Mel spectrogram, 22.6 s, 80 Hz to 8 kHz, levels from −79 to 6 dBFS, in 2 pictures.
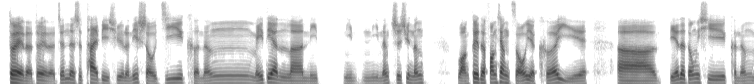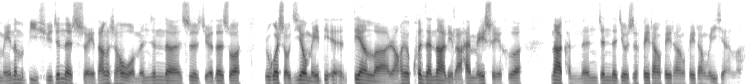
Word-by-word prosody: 对 - - +10
的 - - +1
对 470 0 +1
的， 485 - -3
真 130 - -3
的 135 - +1
是 120 0 -6
太 120 - +4
必 115 -3 -4
需 115 +2 -6
了， 105 - -3
你 135 - -2
手 95 -8 -1
机 140 +9 -3
可 - - -6
能 125 +5 -6
没 120 +2 -1
电 120 -7 +3
啦， 105 -1 +2
你 100 -1 -8 0.3
你 105 -1 -12
你 105 0 -13
能 115 +4 -3
持 125 - -4
续 145 - -3
能 125 +1 -2 0.5
往 100 - +2
对 150 +7 +6
的 125 - +5
方 140 +2 +3
向 150 -6 +4
走 110 - +2
也 125 - +2
可 115 +5 +2
以， 100 -5 -3 0.4
呃， 105 -1 +4 0.2
别 125 +4 +2
的 145 - +5
东 135 +1 -1
西 120 -2 -2
可 - - -9
能 105 +2 -7
没 100 +1 -5
那 130 - -2
么 125 - -8
必 115 0 -8
需， 115 +2 -9
真 140 +1 -1
的 - - +3
水 460 -2 -4
当 130 - 0
时 110 -1 -6
候 120 - +2
我 105 - 0
们 100 +4 -8
真 115 +1 -6
的 100 -3 +2
是 105 +3 -4
觉 95 0 -4
得 105 -2 +1
说， 105 +2 +1 0.3
如 120 - -5
果 125 - +6
手 95 - -1
机 100 +3 -11
又 120 -2 +7
没 100 -1 -2
电 130 +5 -6
呃， - - -8
电 125 -4 +5
了， 95 -2 +1
然 90 +1 -2
后 115 - -2
又 120 - +3
困 - - +2
在 120 - +3
那 115 -2 +6
里 90 -2 -4
啦， 85 0 -1
还 105 +3 +1
没 105 +3 -2
水 90 -6 -5
喝， 105 -1 -3 0.4
那 - - +7
可 - - -14
能 95 +3 -8
真 110 +1 -2
的 105 -2 -1
就 105 +1 -3
是 105 - -7
非 110 +3 -1
常 100 -1 -1
非 105 - -2
常 95 -1 -7
非 105 - -4
常 95 -1 -7
危 95 0 -8
险 - - -11
了。 - - -24
110 Hz, 265 characters per minute, -26 LUFS, 100-125 Hz, 0.5 s, 对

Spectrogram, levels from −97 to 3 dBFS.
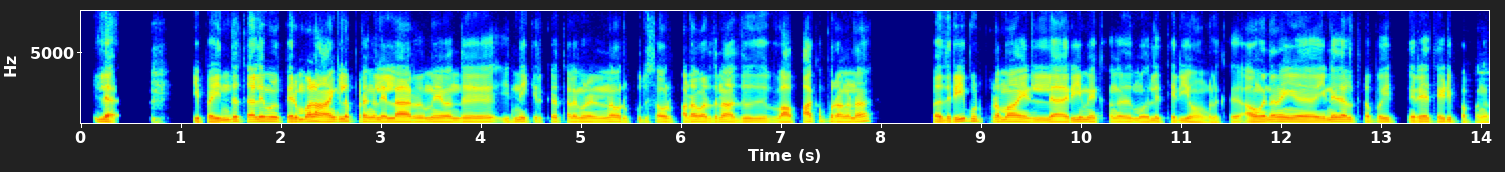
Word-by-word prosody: இல்ல. - - +5 0.9
இப்ப 125 +1 -1
இந்த 135 +4 +1
தலைமுறை 155 0 +4
பெரும்பாலும் 145 +3 +5
ஆங்கில 150 +4 +3
படங்கள 145 -2 0
எல்லாருமே 130 +1 +3
வந்து, 125 +1 -1 0.4
இன்னைக்கு 130 +2 -3
இருக்க 140 +3 -6
தலைமுறை 130 +1 0
என்னன்னா, 135 +4 -1
ஒரு 120 - -7
புதுசா 125 0 -8
ஒரு 120 - -6
படம் 130 +3 +2
வருதுனா, 125 +2 -1
அது 120 +1 -5 0.3
வா 110 - +5 0.2
பார்க்க 140 +3 -1
போறாங்கன்னா, 130 +2 +1 0.7
இப்போ 130 - -3
அது 120 +2 -2
ரீபூட் 170 -2 0
படமா? 140 +1 +2 0.2
இல்ல 125 0 -1 0.2
ரீமேக்காங்கிறது 130 -2 -2
முதல்லேயே 120 0 -2
தெரியும் 115 +1 -1
அவங்களுக்கு. 100 +1 -8 0.2
அவங்க 130 +2 +4
என்னன்னா 145 +2 +2
இ - - +1 0.3
இணையதளத்துல 140 -2 0
போய் 130 +1 0 0.2
நெறைய 130 +3 +2
தேடிப் 130 0 -2
பார்ப்பாங்க, 105 -4 -7
130 Hz, 165 wpm, -22 LUFS, 125-140 Hz, 0.9 s, இல்ல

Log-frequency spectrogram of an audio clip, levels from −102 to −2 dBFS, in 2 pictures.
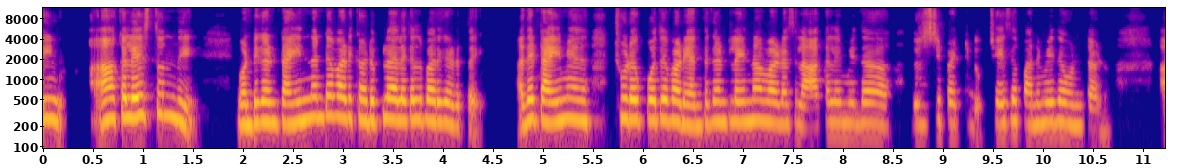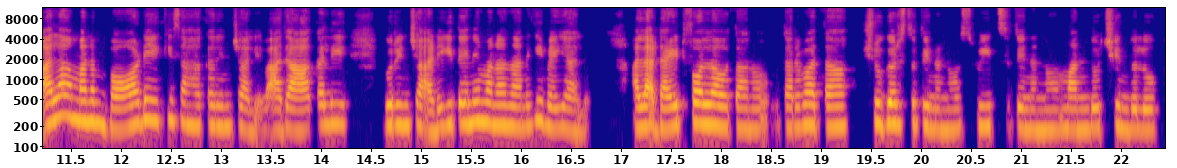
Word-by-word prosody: టివ్ 255 -2 +1 0.5
ఆకలేస్తుంది. 270 -2 +5 0.5
ఒంటి 215 +1 +4
గంట 230 -1 +2
అయిందంటే 270 +5 +2
వాడి 265 -1 +5
కడుపులో 245 +1 +4
ఎలకలు 250 +1 +3
పరిగెడతాయి. 230 - 0 0.4
అదే 250 - +6
టైమే 240 +3 +4 0.4
చూడకపోతే, 250 -1 +4
వాడెంత 215 -2 +2
గంటలైనా 235 +1 0
వాడసల 220 -2 -1
ఆకలి 230 +4 -5
మీద 225 +1 -6 0.5
దృష్టి 215 +3 -7
పెట్టడు. 220 -1 -8 0.2
చేసే 225 +2 -2
పని 215 0 -4
మీదే 230 0 0
ఉంటాడు. 200 - -8 0.6
అలా 255 +7 +4 0.2
మనం 235 -1 +2 0.2
బాడీకి 235 +6 0
సహకరించాలి. 205 -3 -6 0.2
అది 185 +1 -2
ఆకలి 210 +4 -4 0.5
గురించి 210 0 -1
అడిగితేనే 215 +6 -1
మనం 210 -1 0
దానికి 200 +5 -4
వేయాలి. 185 -4 -6 0.5
అలా 195 0 +5
డైట్ 205 +3 0
ఫాలో 220 -2 +4
అవుతాను. 190 -2 -5 0.3
తర్వాత 205 +1 -2 0.4
షుగర్స్ 220 -1 +1
తినను, 180 -3 -6
స్వీట్స్ 200 -1 -8
తినను, 180 -2 -5 0.2
మందు 180 +1 -3
చిందులు 180 -3 -5
220 Hz, 120 wpm, -23 LUFS, 200-240 Hz, 0.6 s, అదే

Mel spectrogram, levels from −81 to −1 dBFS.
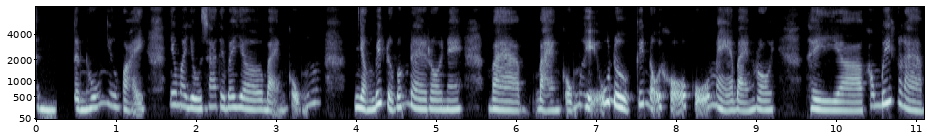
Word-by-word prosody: tình 195 -4 +3 0.2
tình 205 -3 +1
huống 245 +10 0
như 290 -6 -6
vậy. 205 -5 -4 0.3
Nhưng 300 -1 -3
mà 280 - -3
dù 230 -3 +3
sao 260 +4 -5
thì 245 - 0
bây 245 +1 0
giờ 210 -4 +1
bạn 185 -1 -3
cũng 320 +10 -6 0.4
nhận 220 -5 +4
biết 330 +7 +4
được 230 -5 +1
vấn 255 +6 -1
đề 225 -8 +2
rồi 205 -1 0
nè, 200 +1 +1 0.3
và 195 -3 +1 0.2
bạn 190 -2 -2
cũng 195 +8 -4
hiểu 265 +4 +1
được 245 - +7
cái 315 - -1
nỗi 305 - -1
khổ 265 +1 -1
của - - 0
mẹ 195 -6 0
bạn 190 0 -1
rồi. 200 -2 -1 0.4
Thì, 200 -4 +3
à, 185 -1 0
không 275 +2 -6
biết 355 +2 +3
là 195 - -2
215 Hz, 205 wpm, -22 LUFS, 195-255 Hz, 0.4 s, được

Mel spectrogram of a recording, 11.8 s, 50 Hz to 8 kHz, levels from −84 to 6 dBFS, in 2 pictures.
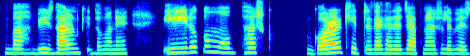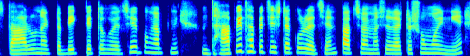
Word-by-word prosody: বাহ! 220 -1 0 0.2
বেশ 230 0 -1
দারুণ 220 +2 +6
কিন্তু 200 0 -12
মানে 205 0 -6 0.7
এইরকম 270 +4 +4 0.2
অভ্যাস 245 +1 -3
ক - - -51 0.6
গড়ার 230 +5 +8
ক্ষেত্রে, 235 -5 -5
দেখা 210 0 -1
যায় 205 0 -2
যে, 210 - +2
আপনার 205 0 -4
আসলে 210 -1 -5
বেশ 195 -1 -4 0.2
দারুণ 200 +4 0
একটা 205 -1 -7
বেগ 205 +1 +5
পেতে 215 0 -1
হয়েছে। 205 +5 -5
এবং 265 +2 -14
আপনি 235 0 -18 0.5
ধাপে, 210 +10 +6
ধাপে 305 -1 +1
চেষ্টা 270 -3 +3
করেছেন 210 -4 -1
৫-৬ 225 -1 +2
মাসের 210 -1 -3
একটা 210 +1 -5
সময় 225 -1 -4
নিয়ে 195 +5 +1
220 Hz, 165 wpm, -25 LUFS, 205-240 Hz, 0.7 s, গড়ার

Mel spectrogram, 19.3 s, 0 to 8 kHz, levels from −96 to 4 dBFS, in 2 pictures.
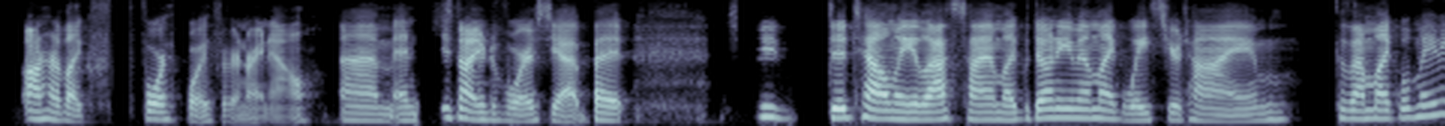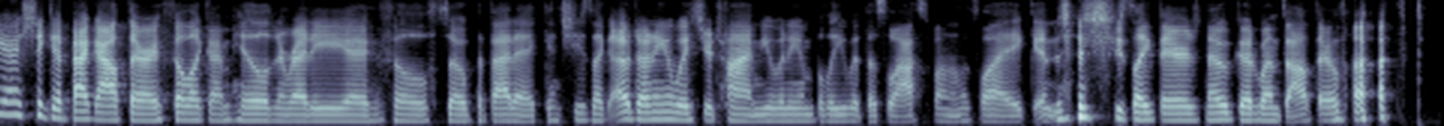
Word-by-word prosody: on 190 -1 +5
her, 175 - +1
like, 150 -5 0
f - - -19 0.2
fourth 180 -2 0
boyfriend 135 0 -6
right - - -3
now, - - -7 0.2
um, 155 -3 0
and 155 0 -2 0.2
she's 220 - -5
not 210 -3 +8
even 175 - +3
divorced 150 0 -2
yet, - - +2
but 160 -3 +2 0.9
she 230 -5 -1 0.2
did 215 0 +5
tell 205 -5 +7
me 180 -2 +5
last 180 +1 +5
time, 175 -1 +5
like, 165 +1 0
"W 210 - -8
don't 210 +2 +4
even, 210 -1 +2
like, 195 -2 +3
waste 160 +1 -2
your 165 -1 -1
time," 155 +2 -1 0.3
'cause 205 - -6
I'm 190 0 +3
like, 195 0 +2
"Well, 215 - -3
maybe 270 +5 -2
I 290 0 -1
should 270 -2 -5
get 205 -3 -1
back 185 -1 +6
out 165 -1 +6
there. 155 -2 +3
I 155 0 +1
feel 170 -1 -4
like 165 -1 -4
I'm 150 +1 -6
healed 155 -2 -4
already. 145 0 -2
I 140 0 -4
feel 145 -3 -8
so 145 -2 -7
pathetic." 145 -3 -4
And 155 0 -18
she's 165 +2 -13
like, 155 -1 -7
"Oh, 180 - +3
don't 175 -1 0
even 180 0 -3
waste 165 -1 -3
your 155 - -3
time. 145 -1 -1
You 150 - -7
wouldn't 145 0 -7
even 145 0 -10
believe 145 0 -9
what 145 -2 -11
this 135 - -9
last 130 +1 -5
one 140 -2 -13
was 145 +1 -15
like." 135 -1 -5
And 145 +4 -4
then 205 +6 +3
she's 205 -4 -3
like, 170 -1 +2
"There's 160 0 0
no 165 +1 0
good 160 -2 0
ones 155 -1 -3
out 145 - 0
there 160 +2 -3
left." 225 +5 0
165 Hz, 250 wpm, -24 LUFS, 145-185 Hz, 0.9 s, not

